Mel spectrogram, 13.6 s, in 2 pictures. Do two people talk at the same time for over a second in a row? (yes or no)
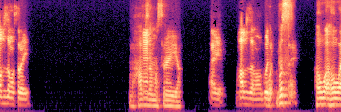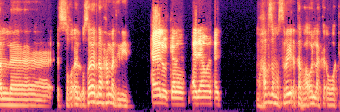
no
